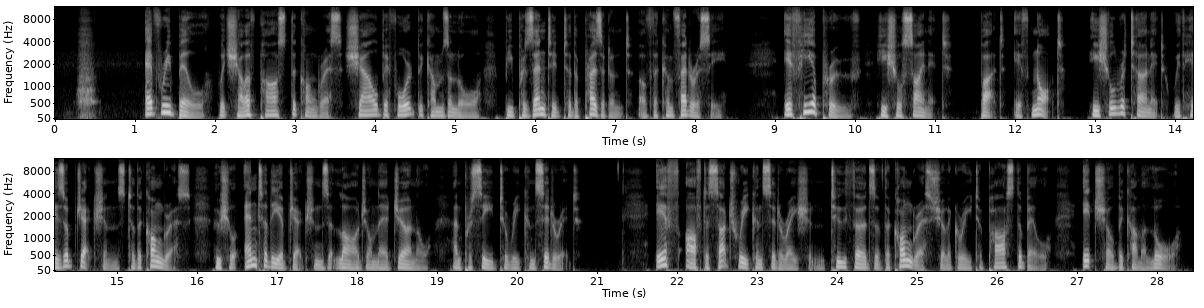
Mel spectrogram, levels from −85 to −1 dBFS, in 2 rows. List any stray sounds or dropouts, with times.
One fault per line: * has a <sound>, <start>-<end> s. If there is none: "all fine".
* has a breath, 0.1-0.6 s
